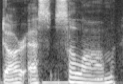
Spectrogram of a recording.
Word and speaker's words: Dar es Salaam: before I embarrassed myself it is kind of pronounced just as it's spelled Dar es Salaam um and I actually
